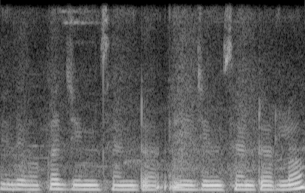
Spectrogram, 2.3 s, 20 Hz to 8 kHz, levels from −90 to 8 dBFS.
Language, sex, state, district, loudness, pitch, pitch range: Telugu, female, Andhra Pradesh, Srikakulam, -14 LUFS, 180 Hz, 175-185 Hz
